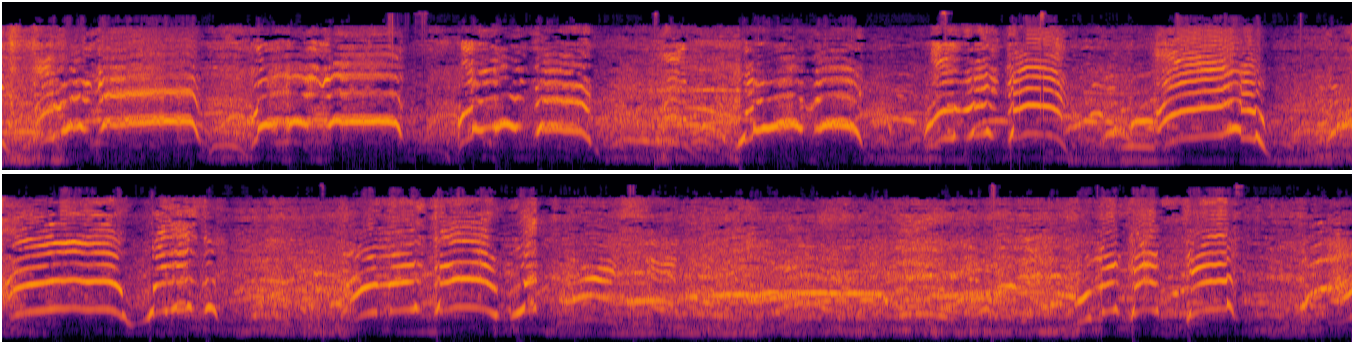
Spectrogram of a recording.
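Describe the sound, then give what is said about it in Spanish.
A woman screams "Oh my God" repeatedly in high, strained wails over a loud, agitated crowd at a Christmas parade in Waukesha, Wisconsin, after a driver rammed into the crowd, with overlapping shouts and frantic voices filling the scene throughout. “los gritos de esta mujer. Oh my God, dice, no podía creer lo que estaba sucediendo.”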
